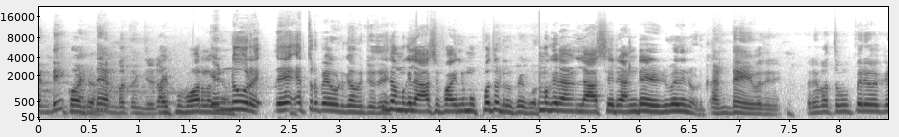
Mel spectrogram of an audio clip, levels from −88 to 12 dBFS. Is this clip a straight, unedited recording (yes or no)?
no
